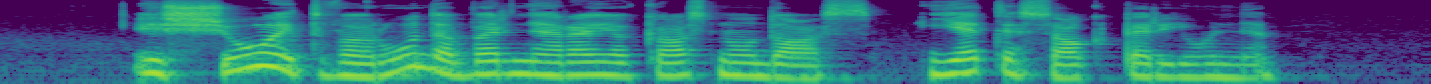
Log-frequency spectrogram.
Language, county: Lithuanian, Šiauliai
